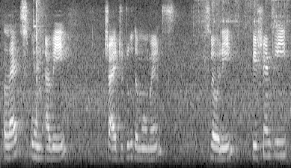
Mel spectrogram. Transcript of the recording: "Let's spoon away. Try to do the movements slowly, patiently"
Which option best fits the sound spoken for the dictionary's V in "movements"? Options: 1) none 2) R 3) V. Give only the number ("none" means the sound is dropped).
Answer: 1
